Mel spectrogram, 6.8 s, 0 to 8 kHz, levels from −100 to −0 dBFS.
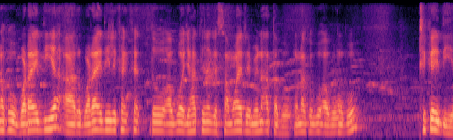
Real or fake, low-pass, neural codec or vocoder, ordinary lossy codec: real; 7.2 kHz; none; none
